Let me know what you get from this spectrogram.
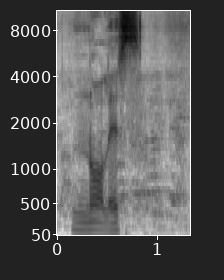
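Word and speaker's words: knowledge: যেমন rules number 1, শব্দের শুরুতে কে এন থাকলে তার উচ্চারণ হবে ন, এক্ষেত্রে কে উচ্চারিত হবে না। যেমন নলেজ, এখানে কে এন শুরুতে আসে, এখানে কে উচ্চারণ হবে না।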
